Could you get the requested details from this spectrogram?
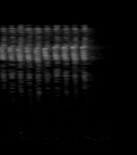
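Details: White-rumped shama, clear training recording: a short burst of about nine quick, high, pulsed notes forming a rattling trill that fades out after one second.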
